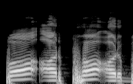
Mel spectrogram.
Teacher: प वर्ग ओठ में आता है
